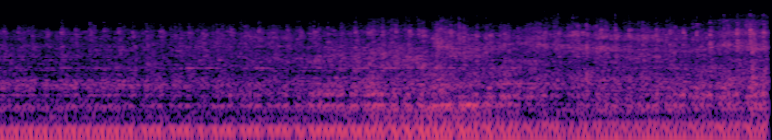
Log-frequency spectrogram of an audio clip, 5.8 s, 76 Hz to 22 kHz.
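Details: 1957 Dodge Texan after first start from sitting since July 2023: low uneven loping idle; carburetor squirting from only one jet, probably a huge vacuum leak because its body is loose on the base.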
